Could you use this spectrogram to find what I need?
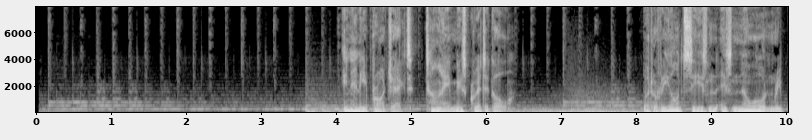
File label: British Voiceover Documentary; DISCOVERY The Making Of Riyadh Season Episode3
